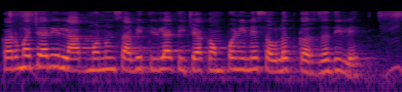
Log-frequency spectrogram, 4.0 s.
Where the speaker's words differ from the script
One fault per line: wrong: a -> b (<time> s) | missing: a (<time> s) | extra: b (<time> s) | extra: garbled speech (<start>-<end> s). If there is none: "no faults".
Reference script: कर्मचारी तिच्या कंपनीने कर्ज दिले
extra: लाभ म्हणून सावित्रीला (0.7 s)
extra: सवलत (2.6 s)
